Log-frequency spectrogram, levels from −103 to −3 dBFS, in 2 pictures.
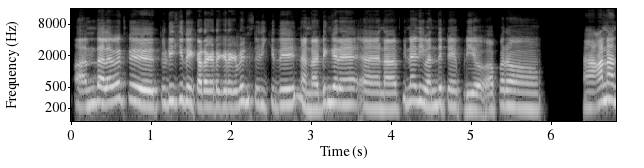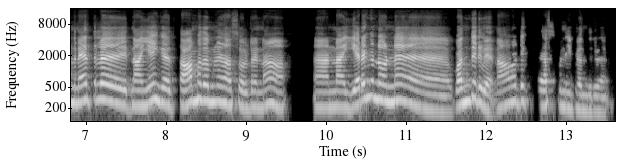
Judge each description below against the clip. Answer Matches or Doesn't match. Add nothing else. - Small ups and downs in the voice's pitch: Doesn't match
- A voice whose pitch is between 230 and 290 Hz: Matches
